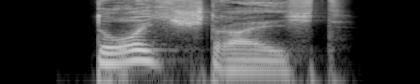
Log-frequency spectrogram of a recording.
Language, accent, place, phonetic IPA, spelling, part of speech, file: German, Germany, Berlin, [ˈdʊʁçˌʃtʁaɪ̯çt], durchstreicht, verb, De-durchstreicht.ogg
- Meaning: inflection of durchstreichen: 1. third-person singular dependent present 2. second-person plural dependent present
